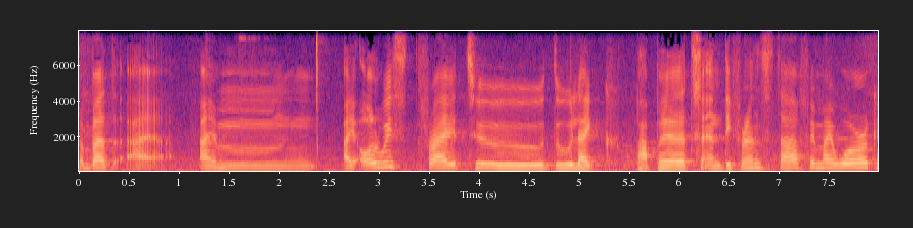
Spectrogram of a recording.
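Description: Female interviewee in her thirties, Chilean Spanish accent, non-native English, slow halting delivery full of fillers, faint background noise. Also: mid-range voice. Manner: hesitant, searching for English words, many fillers. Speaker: animator, interview guest. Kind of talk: casual interview answers.

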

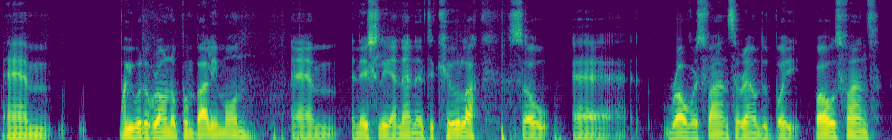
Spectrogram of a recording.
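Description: A football manager speaks unscripted about his father. His voice is deep and quite monotone. He stumbles and restarts often as he goes. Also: a little slow. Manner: hesitant, many ums and restarts. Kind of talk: unscripted spoken tribute.

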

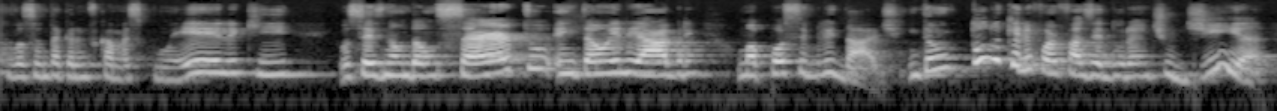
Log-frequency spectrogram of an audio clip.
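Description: A young woman from Brazil teaching a live online class as a marriage coach, emphatic and repetitive, often ending with tag questions. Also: a little high.

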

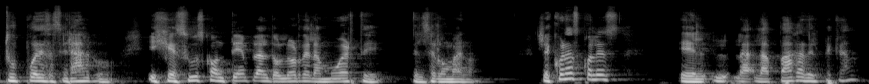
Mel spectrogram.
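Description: A man's voice: on the high side, lively intonation, measured pace, husky. A man preaching a sermon, reading scripture aloud and questioning his listeners. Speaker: pastor.

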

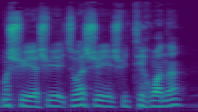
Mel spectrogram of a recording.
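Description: An eager man from a Mexican border town rambles and stumbles through his words, as a man plays him. His pitch stays in the middle. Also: little pitch movement, fast, natural voice.

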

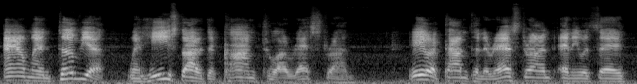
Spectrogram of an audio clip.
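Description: A man's voice: fairly high pitch, big pitch swings, normal speed, pushed and bright, a little hiss or hum. A man narrating a story casually, rambling with many fillers and repetitions.

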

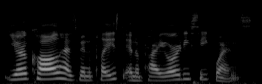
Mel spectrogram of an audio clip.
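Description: A woman voicing recorded phone menu prompts in a polite, even, measured way. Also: medium pitch, no echo. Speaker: automated phone system voice.

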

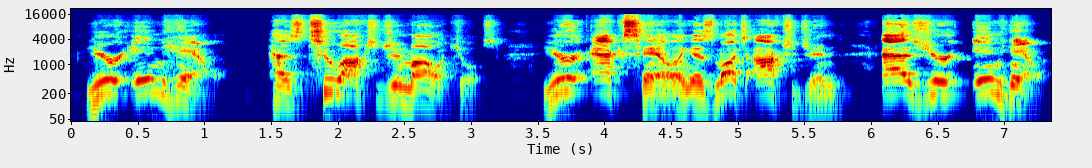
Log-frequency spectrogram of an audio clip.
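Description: A man's voice: a little high, bright, forceful tone. A man speaking earnestly in a casual podcast conversation, coaching listeners on breathing, sometimes growing emphatic. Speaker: breathwork guest.

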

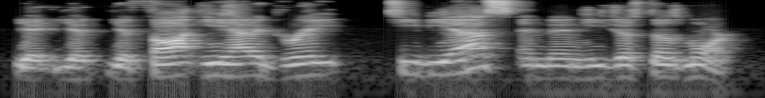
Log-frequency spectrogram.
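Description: A man with a bright, forceful voice chats casually as a podcast co-host. He talks through his analysis aloud, rambling and circling back. His pitch sits in the middle. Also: steady tone, normal speed, poor audio. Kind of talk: casual sports chat.

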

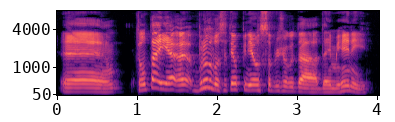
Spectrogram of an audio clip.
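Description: A man's voice: on the high side, animated, fast talker. A man with a Brazilian Portuguese accent hosting a casual podcast chat about video game news. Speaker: podcast host.

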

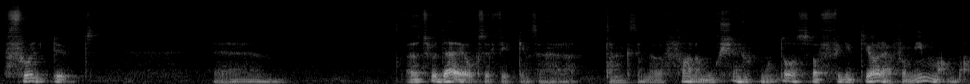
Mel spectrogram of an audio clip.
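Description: A man telling his life story in an interview, halting and reflective with many pauses. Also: on the low side, big pitch swings, gravelly, warm tone. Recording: echoey room with faint noise.

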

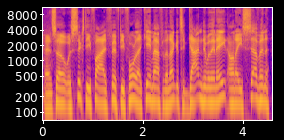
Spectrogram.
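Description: A man's voice: a little high, quick pace, a bit bright, dry recording. A man hosting a sports broadcast, narrating a recap of a game. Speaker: sports radio host.

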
